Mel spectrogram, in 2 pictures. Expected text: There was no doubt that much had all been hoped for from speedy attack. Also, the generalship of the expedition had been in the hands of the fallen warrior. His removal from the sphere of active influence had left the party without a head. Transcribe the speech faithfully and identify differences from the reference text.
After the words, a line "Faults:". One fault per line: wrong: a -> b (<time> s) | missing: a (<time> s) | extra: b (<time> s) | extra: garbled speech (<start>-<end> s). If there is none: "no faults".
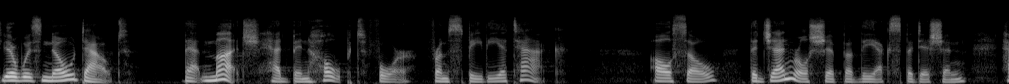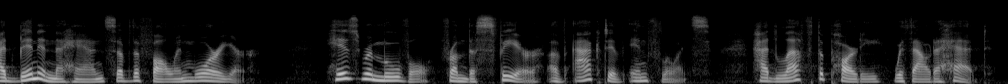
There was no doubt that much had been hoped for from speedy attack. Also, the generalship of the expedition had been in the hands of the fallen warrior. His removal from the sphere of active influence had left the party without a head.
Faults:
missing: all (2.9 s)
